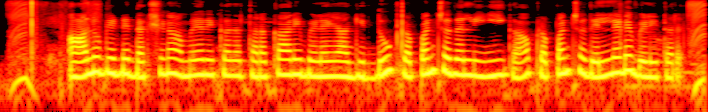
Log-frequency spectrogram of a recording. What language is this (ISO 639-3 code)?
kan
